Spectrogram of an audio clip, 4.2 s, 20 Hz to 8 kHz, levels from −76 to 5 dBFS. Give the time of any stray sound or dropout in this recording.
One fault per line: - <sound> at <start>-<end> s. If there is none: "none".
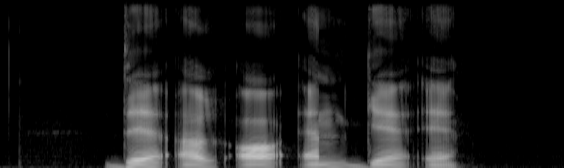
none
